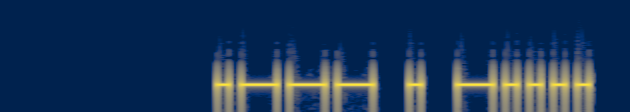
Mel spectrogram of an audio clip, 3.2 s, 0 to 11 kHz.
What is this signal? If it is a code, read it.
Morse code, heard as a keyed tone, about 20 wpm, 700 Hz. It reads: JE6
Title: Three Challenging Letter-Number Combinations 20wpm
